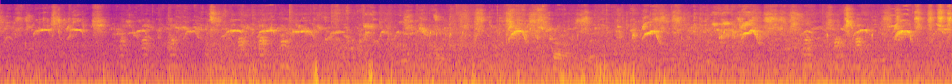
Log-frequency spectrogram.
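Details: Java sparrows in Oman give short, bright chip notes, several overlapping in quick succession, over a steady low hum and background rumble.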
